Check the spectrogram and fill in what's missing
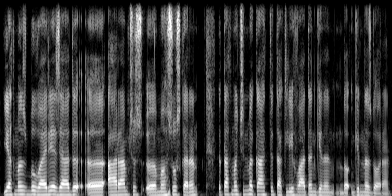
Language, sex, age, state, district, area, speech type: Kashmiri, male, 45-60, Jammu and Kashmir, Budgam, rural, spontaneous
